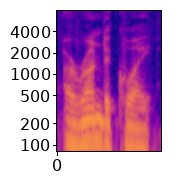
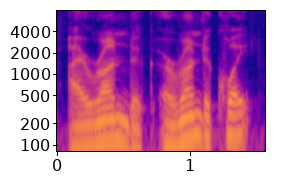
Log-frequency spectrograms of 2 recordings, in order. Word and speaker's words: Irondequoit: Also, notice that local pronunciation, Irondequoit. Irondequoit.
